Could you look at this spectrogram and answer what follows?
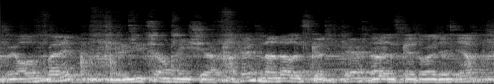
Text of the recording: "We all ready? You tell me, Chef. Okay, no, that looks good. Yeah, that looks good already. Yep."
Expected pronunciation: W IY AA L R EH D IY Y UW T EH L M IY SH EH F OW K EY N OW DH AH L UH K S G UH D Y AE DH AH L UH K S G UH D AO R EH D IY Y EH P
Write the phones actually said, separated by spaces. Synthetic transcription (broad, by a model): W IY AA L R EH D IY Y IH T EH L M IY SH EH OW K EY N OW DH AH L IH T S G UH D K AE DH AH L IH S G UH D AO IH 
